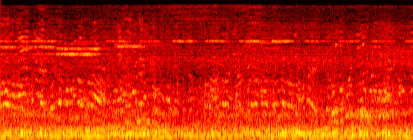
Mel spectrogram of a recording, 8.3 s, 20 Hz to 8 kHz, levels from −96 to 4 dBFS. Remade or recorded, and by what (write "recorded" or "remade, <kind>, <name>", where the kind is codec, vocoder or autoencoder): remade, vocoder, Vocos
